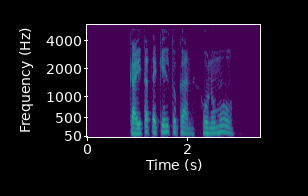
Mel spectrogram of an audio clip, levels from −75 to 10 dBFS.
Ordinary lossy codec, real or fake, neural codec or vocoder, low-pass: MP3, 48 kbps; real; none; 5.4 kHz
